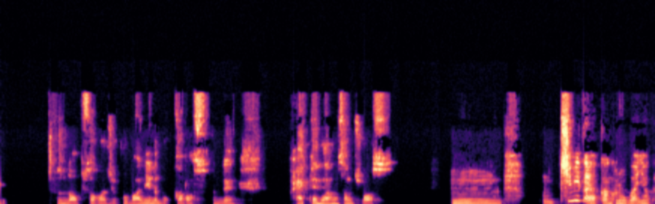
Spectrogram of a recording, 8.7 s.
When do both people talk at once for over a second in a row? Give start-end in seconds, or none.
none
